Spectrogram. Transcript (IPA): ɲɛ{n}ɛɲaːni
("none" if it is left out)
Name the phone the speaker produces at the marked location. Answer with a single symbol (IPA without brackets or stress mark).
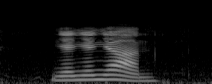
ɲ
